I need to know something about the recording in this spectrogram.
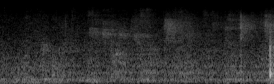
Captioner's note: rippling water in the background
